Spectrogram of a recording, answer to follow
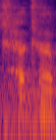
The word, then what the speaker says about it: Keke: VG Awesome says it's pronounced Keke, but most people say Kiki. It doesn't really matter.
